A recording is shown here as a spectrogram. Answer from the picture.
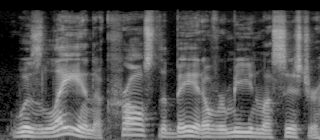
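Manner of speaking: normal talking voice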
